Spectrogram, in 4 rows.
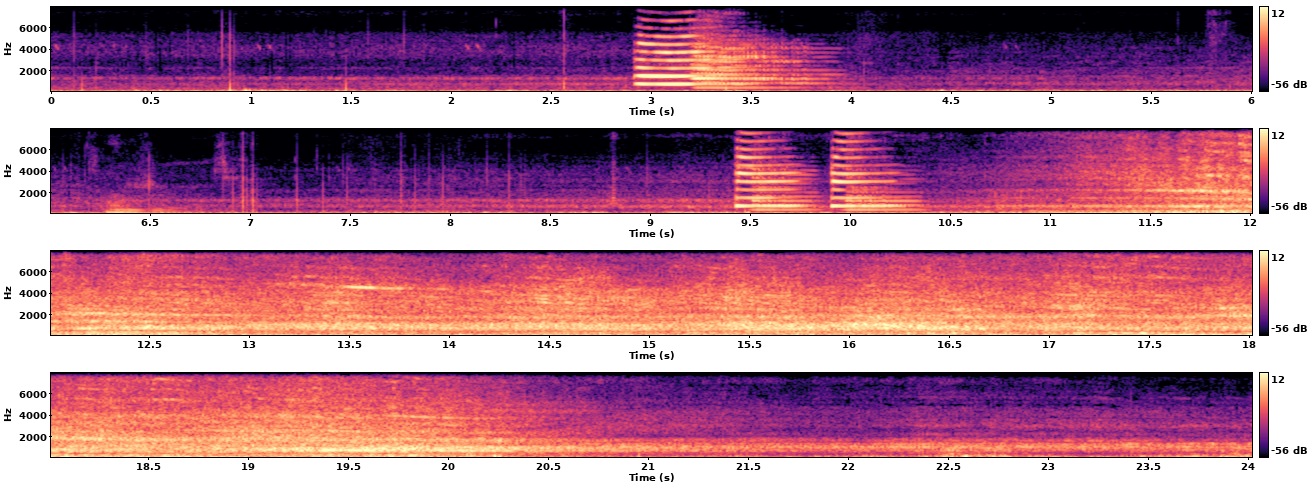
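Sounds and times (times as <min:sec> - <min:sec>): train wheels rushing on rails: 0:00.0 - 0:24.0
train horn blasts: 0:02.9 - 0:04.1, 0:09.4 - 0:10.5.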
